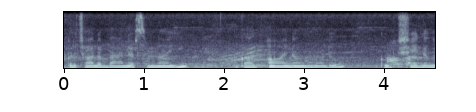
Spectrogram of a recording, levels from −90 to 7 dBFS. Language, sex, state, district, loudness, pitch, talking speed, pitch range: Telugu, female, Andhra Pradesh, Annamaya, -16 LUFS, 210 Hz, 115 wpm, 205-215 Hz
